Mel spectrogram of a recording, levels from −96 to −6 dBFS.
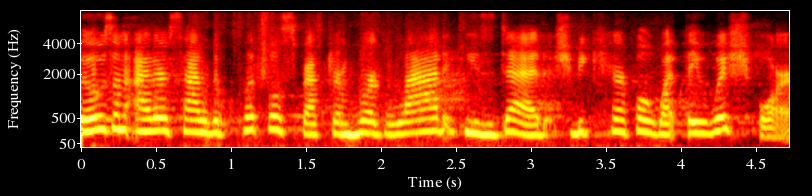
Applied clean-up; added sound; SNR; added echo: neural separator model SepFormer DNS4.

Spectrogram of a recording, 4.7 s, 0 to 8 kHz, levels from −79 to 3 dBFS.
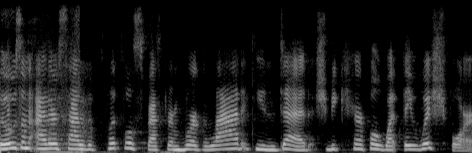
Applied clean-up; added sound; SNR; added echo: neural mask model DeepFilterNet 3.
